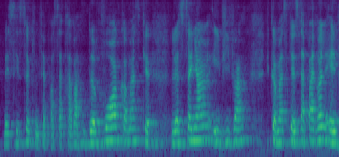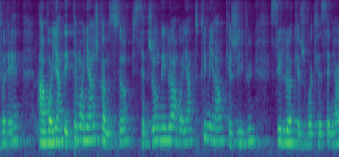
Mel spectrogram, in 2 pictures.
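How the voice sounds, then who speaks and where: A woman's voice: mid-range voice, fairly even intonation, normal speed. A woman with a Québécois French accent giving an earnest, emotional testimony at church. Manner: emotional, laughing at times, earnest.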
